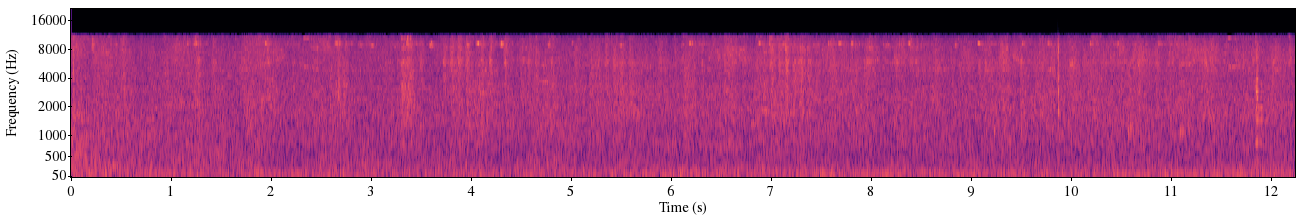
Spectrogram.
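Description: Freight train cars rolling along the track: a steady low rumble of steel wheels on rail, with a few faint clicks scattered through it.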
